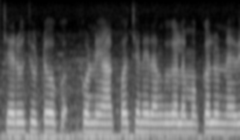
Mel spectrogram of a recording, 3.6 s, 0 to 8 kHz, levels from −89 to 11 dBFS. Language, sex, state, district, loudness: Telugu, female, Telangana, Mahabubabad, -15 LUFS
